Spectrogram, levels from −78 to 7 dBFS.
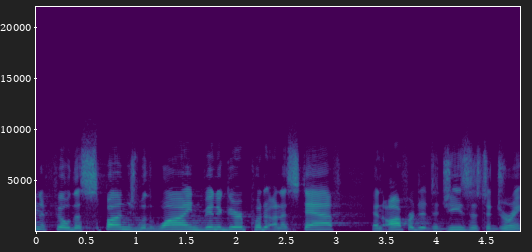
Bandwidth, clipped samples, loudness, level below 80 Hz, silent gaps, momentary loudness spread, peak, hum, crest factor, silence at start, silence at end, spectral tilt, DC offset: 12 kHz; under 0.1%; -37 LUFS; -84 dBFS; none; 8 LU; -20 dBFS; none; 18 dB; 0 s; 0 s; -2.5 dB/octave; under 0.1%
